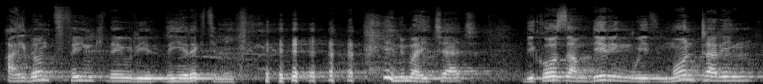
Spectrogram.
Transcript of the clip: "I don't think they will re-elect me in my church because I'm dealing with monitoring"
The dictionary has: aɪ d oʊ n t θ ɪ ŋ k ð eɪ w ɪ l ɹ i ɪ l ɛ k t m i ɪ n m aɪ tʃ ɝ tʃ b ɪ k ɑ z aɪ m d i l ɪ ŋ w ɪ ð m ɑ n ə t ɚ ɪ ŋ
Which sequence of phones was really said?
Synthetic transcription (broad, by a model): aɪ d oʊ n t θ ɪ ŋ k ð eɪ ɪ w ɹ i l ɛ k t m i ɪ n m aɪ tʃ ɝ tʃ b ɪ k ɑ z aɪ m d i l ɪ ŋ w ɪ ð m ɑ n t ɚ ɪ ŋ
